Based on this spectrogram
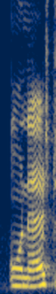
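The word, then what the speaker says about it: honest: ही इज ऑनेस्ट मैन। देखो यहां एच जो होता है वो साइलेंट होता है। ओ से स्टार्ट होता है।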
